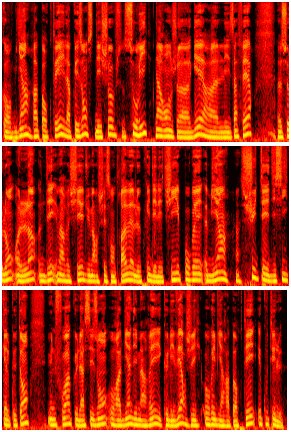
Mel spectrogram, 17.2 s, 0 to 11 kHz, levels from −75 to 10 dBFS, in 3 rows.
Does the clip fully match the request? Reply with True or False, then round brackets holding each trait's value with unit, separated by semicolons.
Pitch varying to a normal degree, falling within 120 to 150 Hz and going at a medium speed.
True (3.8 semitones; 135 Hz; 155 wpm)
